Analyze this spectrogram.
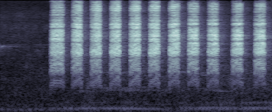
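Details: Ashy drongo call used as a trapping lure: about eleven harsh, rasping notes in a steady rapid series, roughly four per second, over a low background rumble.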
